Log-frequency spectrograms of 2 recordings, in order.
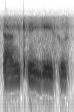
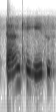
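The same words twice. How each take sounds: First: Slowed, hushed thanks to Jesus; a whispered-feeling word of thanks; slow soft prayer. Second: Said in the usual way. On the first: Shown as a demonstration. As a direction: breathe it out as a quiet prayer. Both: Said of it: "ein Wort".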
